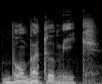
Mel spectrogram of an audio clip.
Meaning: atomic bomb (nuclear weapon)
- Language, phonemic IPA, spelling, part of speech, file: French, /bɔ̃.b‿a.tɔ.mik/, bombe atomique, noun, Fr-bombe atomique.ogg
